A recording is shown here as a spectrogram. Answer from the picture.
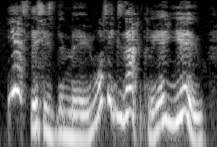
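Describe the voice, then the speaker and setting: Put-on character voice from a woman, fairly high in pitch, at a moderate pace. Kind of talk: bedtime story. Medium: read story. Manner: friendly, jolly.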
